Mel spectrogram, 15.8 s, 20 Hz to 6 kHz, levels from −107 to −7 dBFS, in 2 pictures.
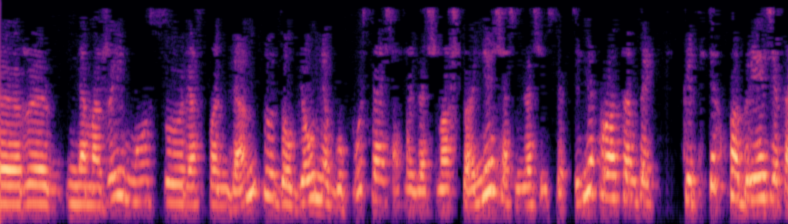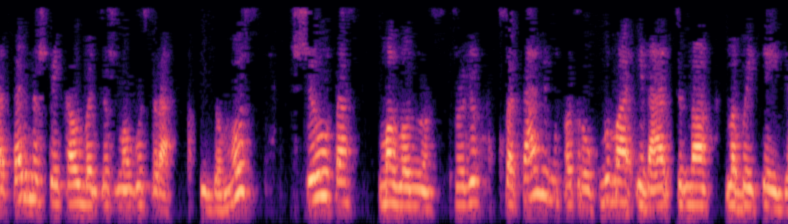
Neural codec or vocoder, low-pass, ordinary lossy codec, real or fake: none; 5.4 kHz; MP3, 24 kbps; real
